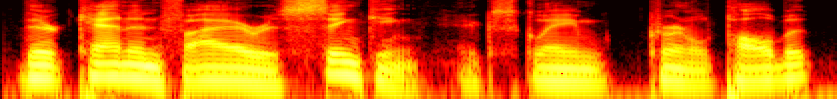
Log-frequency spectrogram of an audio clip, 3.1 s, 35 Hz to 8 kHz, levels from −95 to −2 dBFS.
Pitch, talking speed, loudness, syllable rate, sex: 100 Hz, 155 wpm, -20 LUFS, 5.5 syllables/s, male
